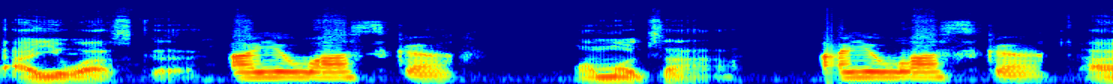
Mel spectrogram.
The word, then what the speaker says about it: ayahuasca: ayahuasca ayahuasca okay ayuska ayahuasca one more time ayahuasca all right that's how it's pronounced all right let's talk about it shout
